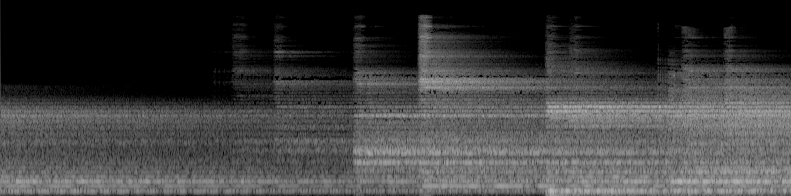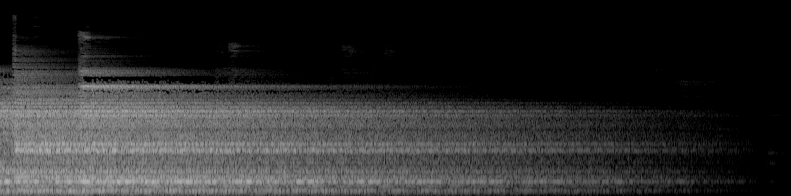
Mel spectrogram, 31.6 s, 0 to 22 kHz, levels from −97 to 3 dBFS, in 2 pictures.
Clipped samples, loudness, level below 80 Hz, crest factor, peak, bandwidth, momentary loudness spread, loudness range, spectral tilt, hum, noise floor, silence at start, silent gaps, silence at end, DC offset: under 0.1%; -31 LUFS; -58 dBFS; 20 dB; -14 dBFS; 15.5 kHz; 18 LU; 17 LU; -4.5 dB/octave; none; under -90 dBFS; 0 s; none; 4.4 s; under 0.1%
